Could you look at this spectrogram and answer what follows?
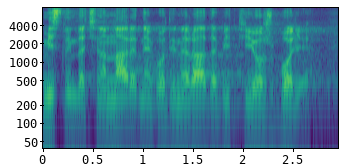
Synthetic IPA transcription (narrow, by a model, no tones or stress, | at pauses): misliːmd̪at͡ɕe̞namnaːɾe̞d̪neɡo̞d̪ine̞ɾaːd̪abit̪ʰijo̞ʃbo̞ʎḛ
